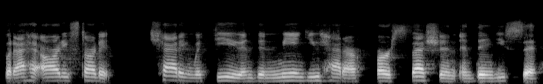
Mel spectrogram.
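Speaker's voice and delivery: normal talking voice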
